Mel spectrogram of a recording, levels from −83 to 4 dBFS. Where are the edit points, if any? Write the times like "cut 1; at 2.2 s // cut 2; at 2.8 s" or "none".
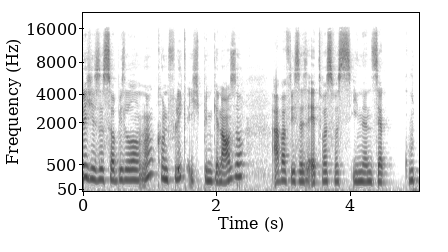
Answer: cut 1; at 1.6 s // cut 2; at 3.1 s

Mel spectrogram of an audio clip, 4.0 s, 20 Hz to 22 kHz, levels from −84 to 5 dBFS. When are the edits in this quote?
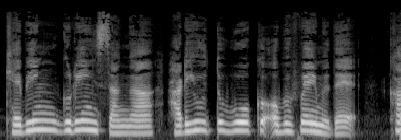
cut 1; at 1.6 s

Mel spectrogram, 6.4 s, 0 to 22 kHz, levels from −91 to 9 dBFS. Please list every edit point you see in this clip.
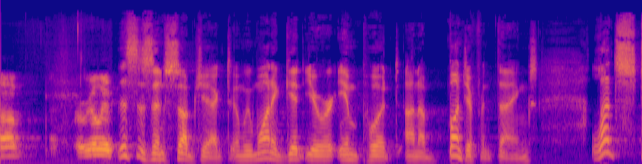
cut 1; at 1.1 s // cut 2; at 1.6 s // cut 3; at 4.0 s // cut 4; at 4.6 s

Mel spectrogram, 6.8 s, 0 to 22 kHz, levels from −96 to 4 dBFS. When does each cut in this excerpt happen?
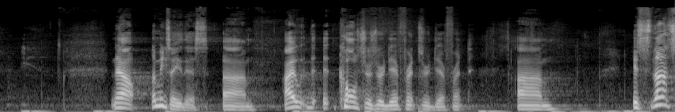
cut 1; at 1.7 s // cut 2; at 4.2 s

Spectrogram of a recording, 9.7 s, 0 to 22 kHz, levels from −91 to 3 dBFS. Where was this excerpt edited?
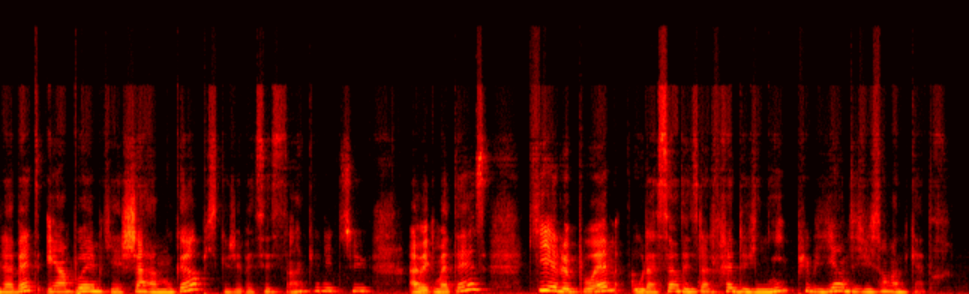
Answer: cut 1; at 6.3 s // cut 2; at 7.0 s

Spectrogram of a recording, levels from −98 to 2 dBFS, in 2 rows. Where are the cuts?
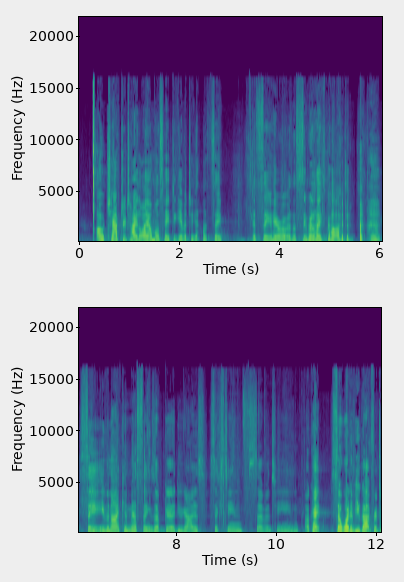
cut 1; at 5.5 s // cut 2; at 10.5 s

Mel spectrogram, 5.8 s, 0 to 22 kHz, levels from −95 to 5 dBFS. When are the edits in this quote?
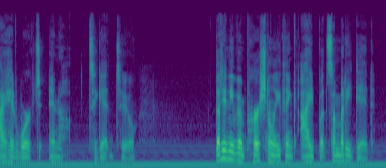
cut 1; at 1.3 s // cut 2; at 3.3 s // cut 3; at 4.7 s

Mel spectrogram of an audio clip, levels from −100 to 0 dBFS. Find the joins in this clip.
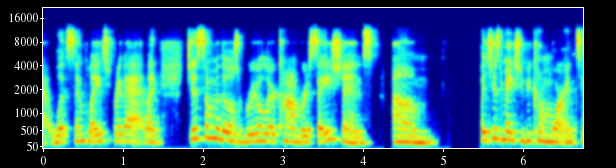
cut 1; at 4.3 s

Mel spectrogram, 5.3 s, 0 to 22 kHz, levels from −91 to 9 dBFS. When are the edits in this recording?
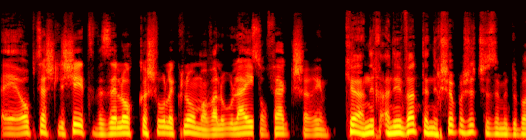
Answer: cut 1; at 2.5 s // cut 2; at 3.3 s

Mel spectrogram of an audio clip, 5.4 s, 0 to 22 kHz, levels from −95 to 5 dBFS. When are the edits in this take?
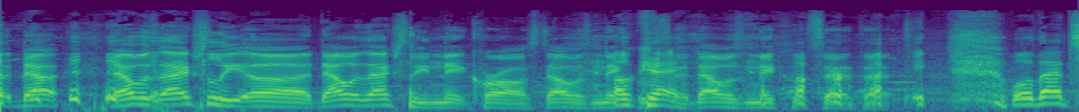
none

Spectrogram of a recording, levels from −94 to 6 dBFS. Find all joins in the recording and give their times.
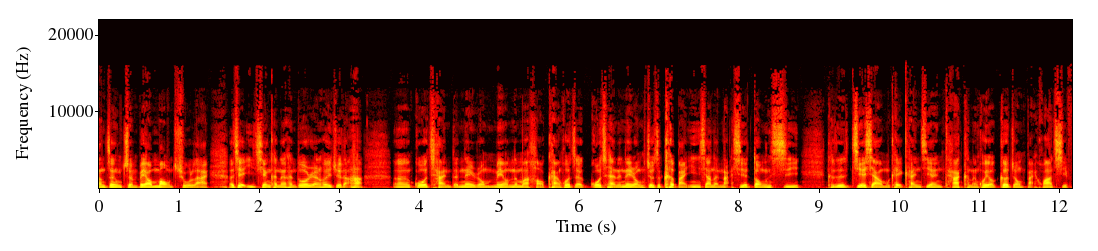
none

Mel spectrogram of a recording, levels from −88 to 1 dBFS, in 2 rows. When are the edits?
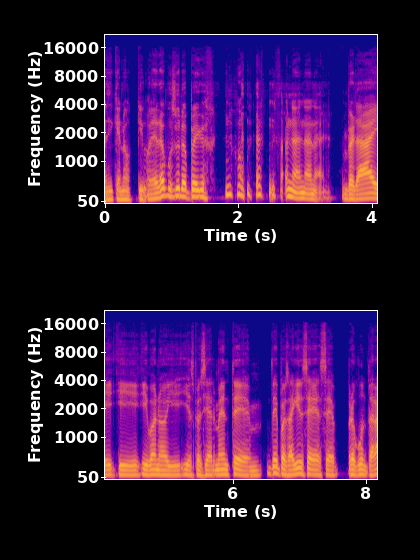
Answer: cut 1; at 3.5 s // cut 2; at 6.4 s

